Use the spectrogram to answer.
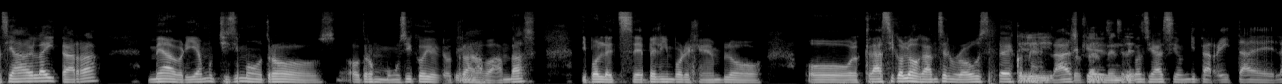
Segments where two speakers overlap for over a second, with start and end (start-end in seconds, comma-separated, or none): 10.2-11.4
